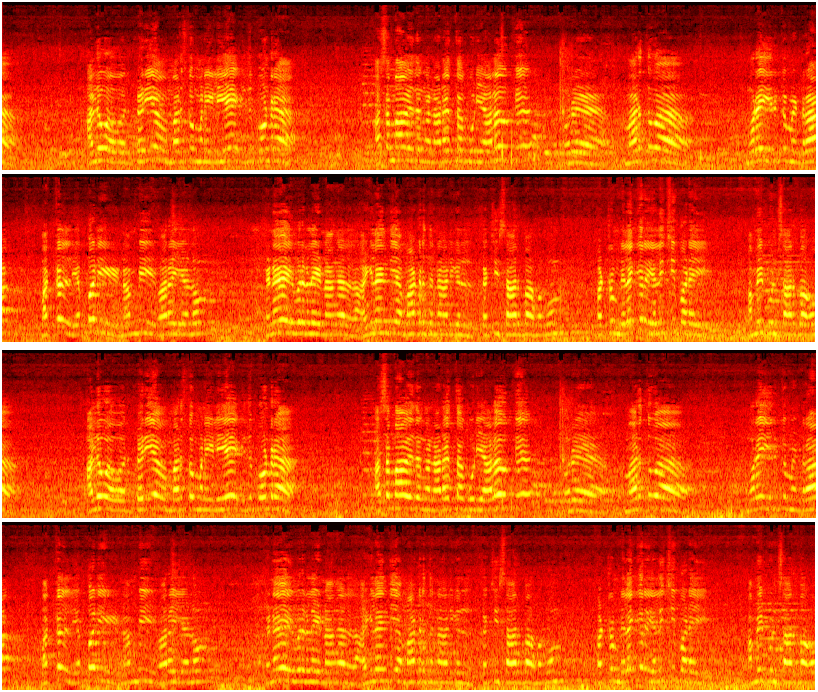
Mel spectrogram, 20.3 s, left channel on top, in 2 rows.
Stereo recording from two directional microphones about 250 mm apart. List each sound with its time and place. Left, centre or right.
1.0 s a man's voice: centre
4.6 s a man's voice: centre
7.9 s a man's voice: centre
10.7 s a man's voice: centre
